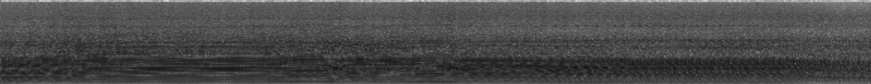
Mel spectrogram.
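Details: Two-stroke line trimmer that is hard to start and stalls: raspy idle that sags twice, stumbling as if about to die. The lean, unstable idle is suspected to come from a split paper gasket sucking in air, since spraying it makes the engine die down. Not confirmed.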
